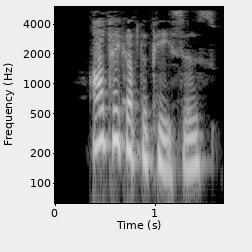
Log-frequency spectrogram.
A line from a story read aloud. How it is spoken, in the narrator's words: Jeannie said in a soothing voice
